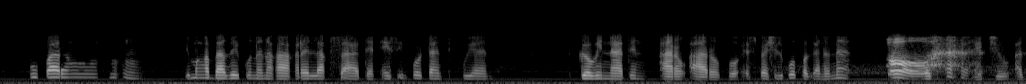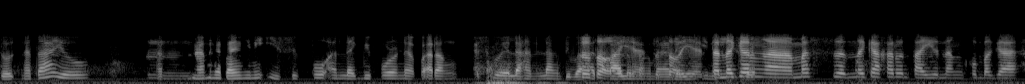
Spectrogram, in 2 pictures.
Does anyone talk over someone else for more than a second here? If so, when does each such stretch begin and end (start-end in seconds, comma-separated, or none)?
16.1-17.8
